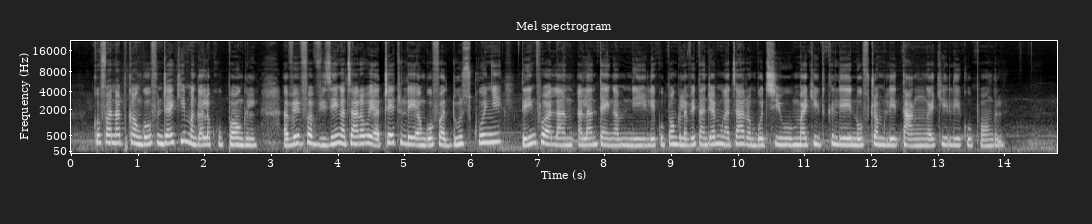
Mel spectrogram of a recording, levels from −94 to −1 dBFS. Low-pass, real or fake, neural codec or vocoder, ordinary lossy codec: none; fake; vocoder, 48 kHz, 128 mel bands, Vocos; none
